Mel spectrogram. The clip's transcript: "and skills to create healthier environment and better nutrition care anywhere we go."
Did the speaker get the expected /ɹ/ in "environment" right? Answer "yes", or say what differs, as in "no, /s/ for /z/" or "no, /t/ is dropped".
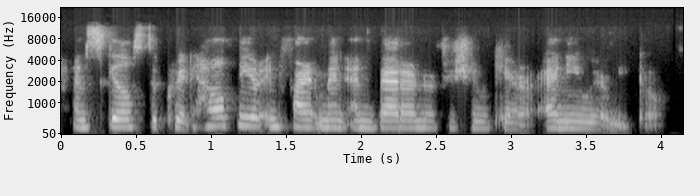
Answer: no, /ɹ/ is dropped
